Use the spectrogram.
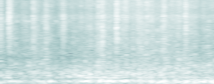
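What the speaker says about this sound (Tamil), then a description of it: "இப்போதைக்கு இவ்வளோ புறா தான் கிடக்கு நம்மகிட்ட" Pigeons coo steadily in their slightly dirty coop, a close, low, repeated warbling that carries on without pause over soft background noise.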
